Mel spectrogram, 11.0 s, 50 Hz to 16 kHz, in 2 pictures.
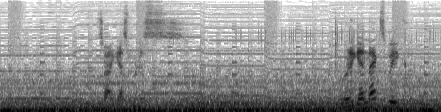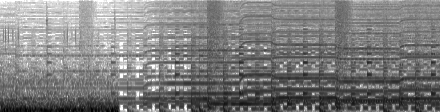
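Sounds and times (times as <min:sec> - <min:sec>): car cabin road and engine rumble: 0:00.0 - 0:07.0
faint background music: 0:00.1 - 0:11.0.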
